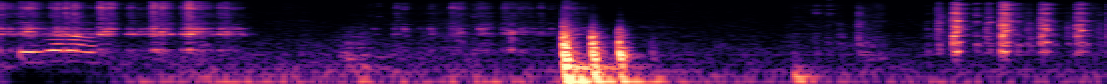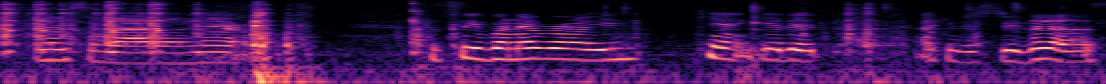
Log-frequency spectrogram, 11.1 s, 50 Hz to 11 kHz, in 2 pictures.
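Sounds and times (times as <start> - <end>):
heavy knock of dish crate: 2.8 - 3.4
dishes clinking: 4.0 - 8.0.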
